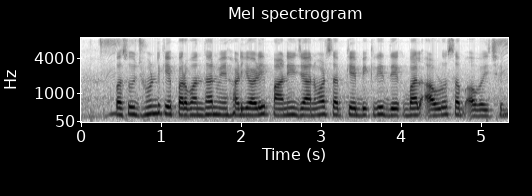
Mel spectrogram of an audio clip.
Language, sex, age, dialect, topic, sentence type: Magahi, female, 31-35, Western, agriculture, statement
